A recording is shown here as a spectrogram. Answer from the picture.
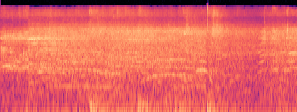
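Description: Indoor volleyball hall din: a few dull thuds of volleyballs being hit and landing, over the overlapping chatter and calls of players and spectators, with the echo of a large hall.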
